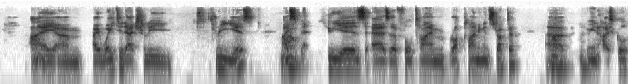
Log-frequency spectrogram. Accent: a little town in the UK, about an hour south of London, South East England, United Kingdom; also born or lived in Hong Kong; I was born in Hong Kong. I lived there till I was 9, and then I came to the UK with my family. Because my family was originally from England

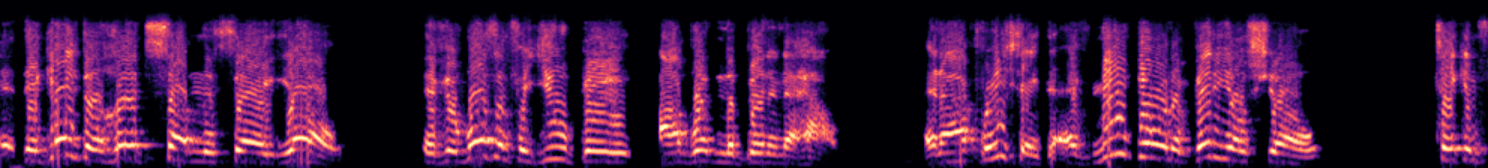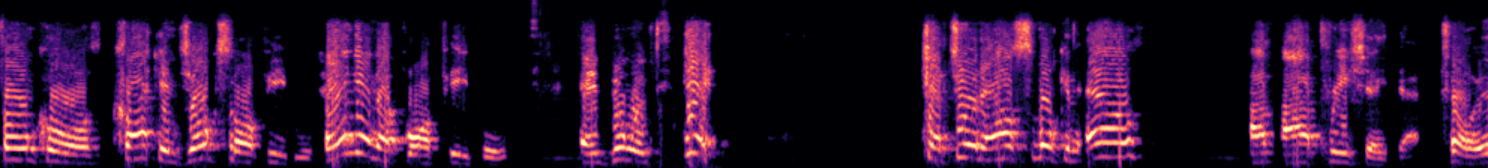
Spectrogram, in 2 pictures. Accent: New York City, New York, United States; We would make shout outs to somebody in the Bronx, and I'm from Brooklyn, and they would hear it in the Bronx.

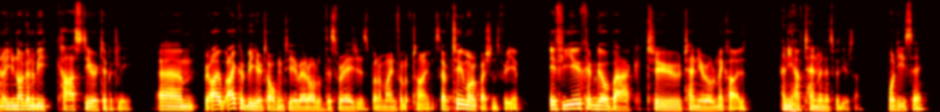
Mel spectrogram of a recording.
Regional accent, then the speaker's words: India; now in London, United Kingdom; as both Indian men that have now moved abroad

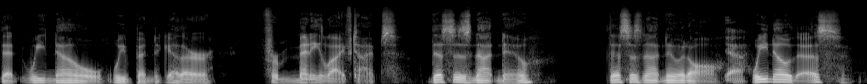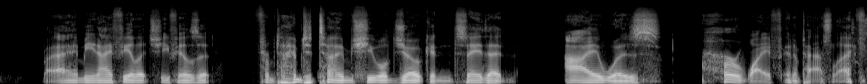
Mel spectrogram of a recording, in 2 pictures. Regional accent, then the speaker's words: the South, United States

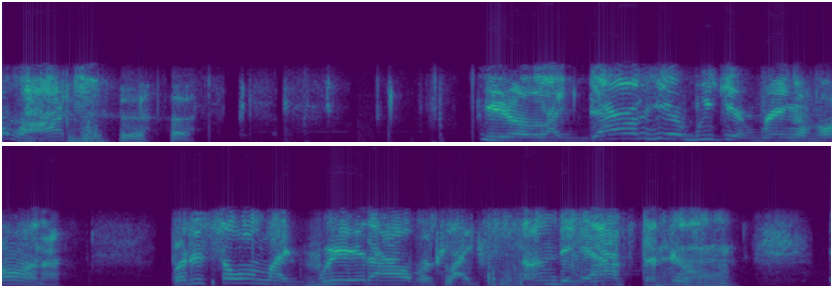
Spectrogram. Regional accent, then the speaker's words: New York, United States; now in North Carolina, United States; I am a native New Yorker, and in being a New Yorker

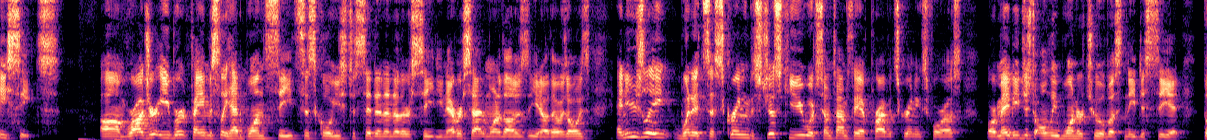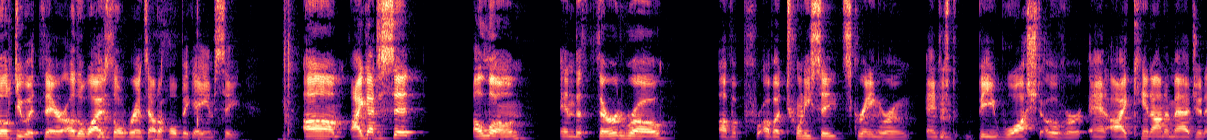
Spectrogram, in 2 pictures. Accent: Southeast Texas, United States; now in Chicago, United States; me growing up in Southeast Texas in the early 90s.

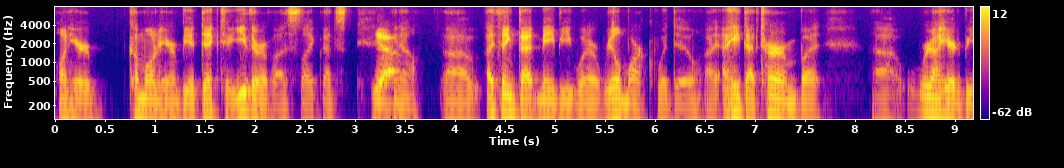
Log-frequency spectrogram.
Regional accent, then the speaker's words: East Coast, United States; I'm from the East Coast too

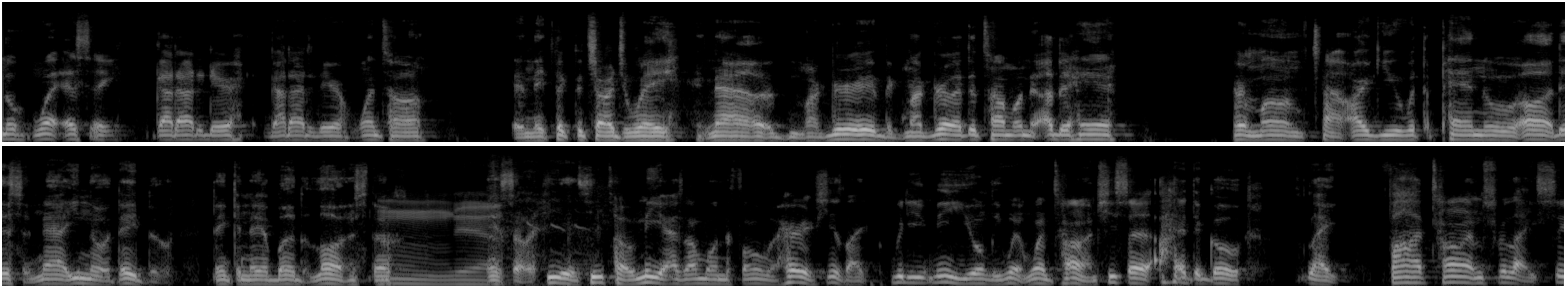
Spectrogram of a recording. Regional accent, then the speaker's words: Texas, United States; now in Pennsylvania, United States; I'm from Texas, but I moved to Pennsylvania.

